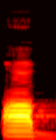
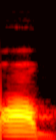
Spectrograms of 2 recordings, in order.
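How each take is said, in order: Both takes have the same delivery.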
